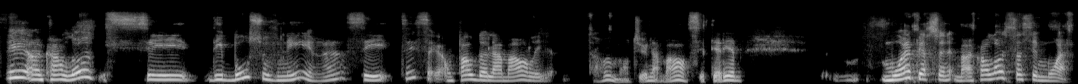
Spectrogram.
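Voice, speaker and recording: Her mid-range voice is creaky, a little mellow and edged with breath, animated yet unhurried. A 70-something interviewee from Quebec with a Québécois French accent, she earnestly reflects on her life, frequently starting over and saying "tu sais."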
